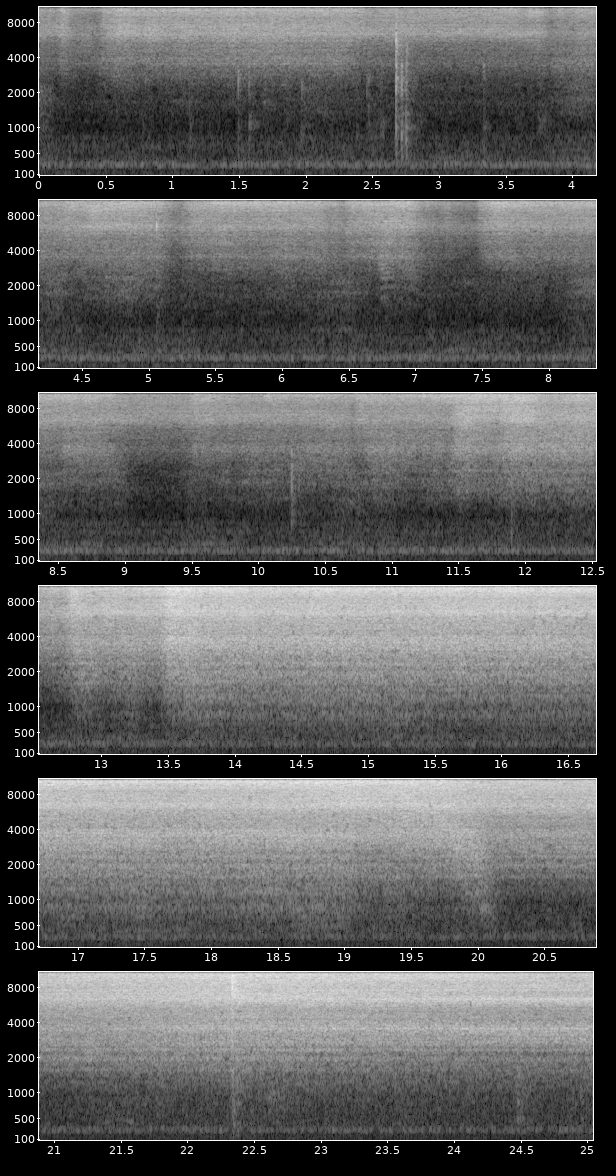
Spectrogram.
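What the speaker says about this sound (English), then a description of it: "you start to undo it, and you'll hear the pressure coming out the tyre" Air hisses steadily out of a leaking tyre valve stem as the valve core is undone, a continuous close pressure release that grows noticeably louder and brighter about halfway through and then holds.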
